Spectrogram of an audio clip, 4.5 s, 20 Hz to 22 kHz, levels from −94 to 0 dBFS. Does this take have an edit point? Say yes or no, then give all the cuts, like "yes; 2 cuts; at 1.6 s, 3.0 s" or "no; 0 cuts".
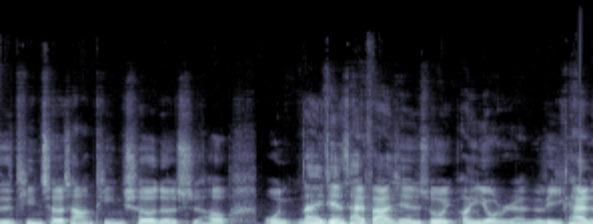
yes; 1 cut; at 1.9 s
